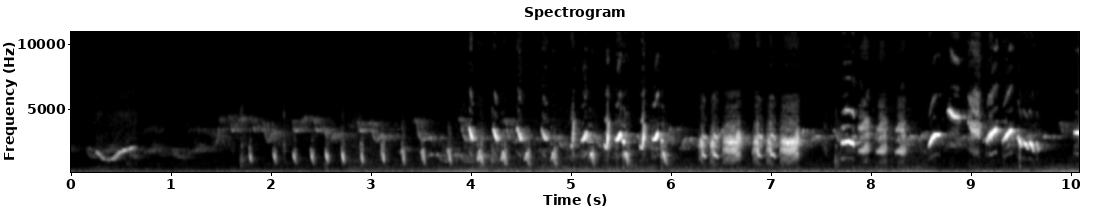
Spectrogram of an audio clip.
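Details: Competitive dawn singing from a tame Chinese hwamei: one low swooping whistle, then a rapid string of short clipped notes that builds into louder, mixed whistled and rasping phrases.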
